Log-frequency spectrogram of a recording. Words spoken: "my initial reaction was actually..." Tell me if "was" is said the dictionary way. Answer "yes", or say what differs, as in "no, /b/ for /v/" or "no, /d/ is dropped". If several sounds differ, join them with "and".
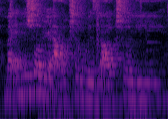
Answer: yes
